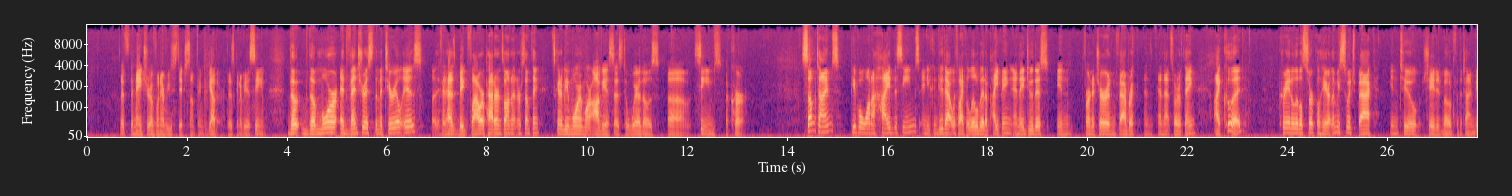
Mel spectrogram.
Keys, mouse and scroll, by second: 23.6 click, 25.9 click, 26.8 click.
